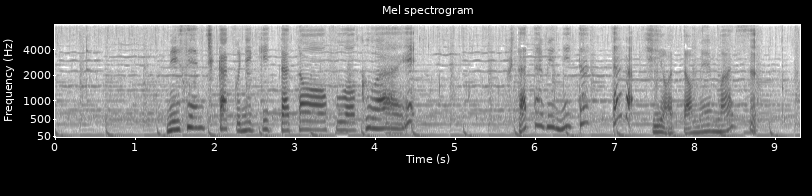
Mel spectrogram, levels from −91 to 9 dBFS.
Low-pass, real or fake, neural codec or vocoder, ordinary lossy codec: none; real; none; none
